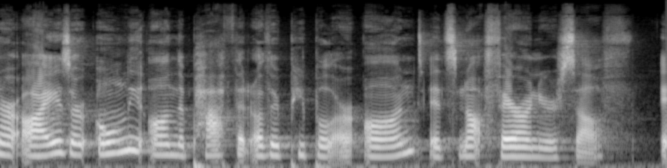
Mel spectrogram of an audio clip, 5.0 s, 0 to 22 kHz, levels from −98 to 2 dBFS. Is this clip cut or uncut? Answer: cut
